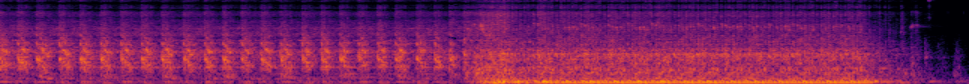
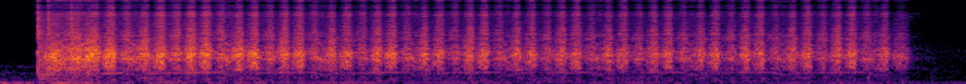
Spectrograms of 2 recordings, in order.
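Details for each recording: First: Cummins diesel truck after a valve lash check, which did not help: about three seconds of rhythmic cranking before it catches, then an uneven, lumpy idle. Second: Cummins diesel truck, compression test with the injectors out, cranked by powering the ignition solenoid wire. Steady cranking at about three even pulses a second with no drop-outs; compression is not too bad.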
